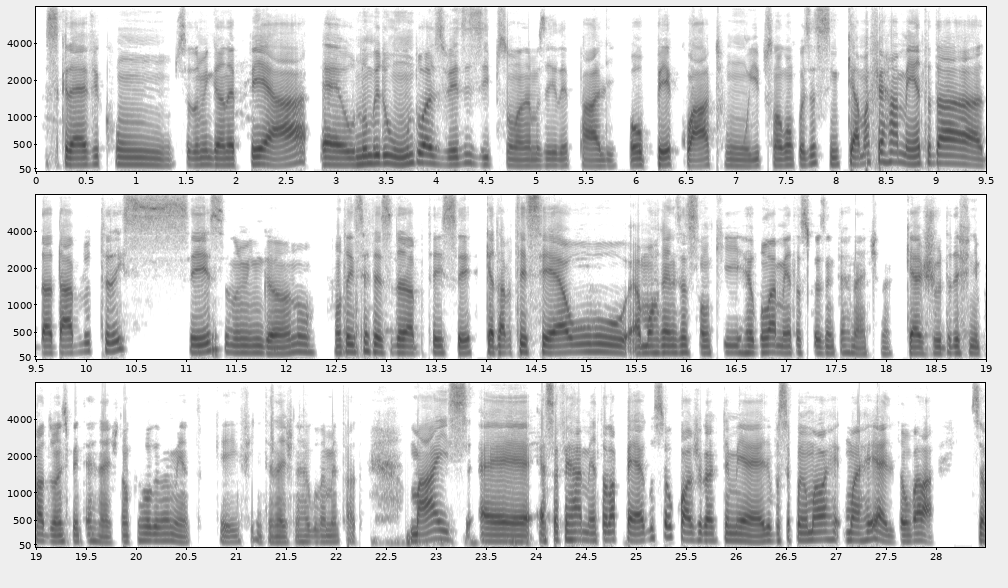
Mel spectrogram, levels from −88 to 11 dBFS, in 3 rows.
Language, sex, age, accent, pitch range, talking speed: Portuguese, male, 20-39, Brazilian, 120-145 Hz, 205 wpm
